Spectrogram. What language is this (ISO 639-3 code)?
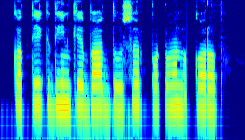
mai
